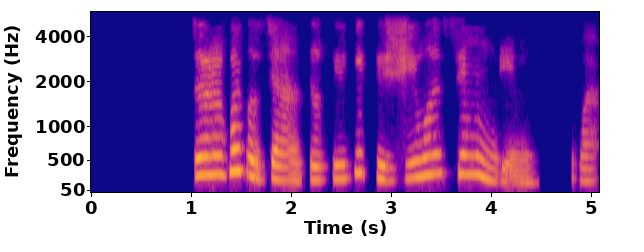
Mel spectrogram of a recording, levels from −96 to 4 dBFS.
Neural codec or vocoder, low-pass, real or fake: codec, 44.1 kHz, 2.6 kbps, DAC; 5.4 kHz; fake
